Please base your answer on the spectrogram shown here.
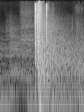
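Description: A single shotgun blast of buckshot fired at a distant mountain hare while hunting in Scotland in a video game, booming sharply and then trailing off in a long fading echo, with no voices.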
